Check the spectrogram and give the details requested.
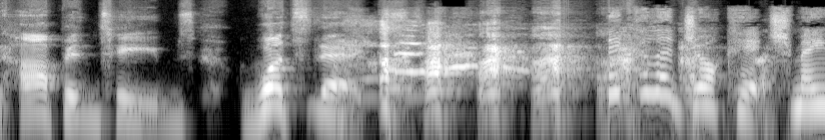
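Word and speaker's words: Jokić: Majesty uh because uh that was the best pronunciation of jock itch I've ever heard so listen listen no no no no no no no no no no no no Nicola jokic you're not doing it you're not starting on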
